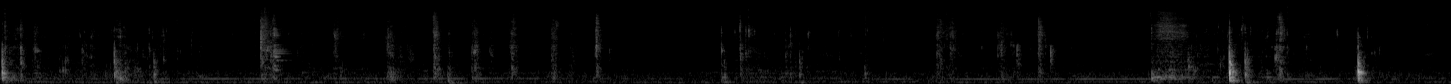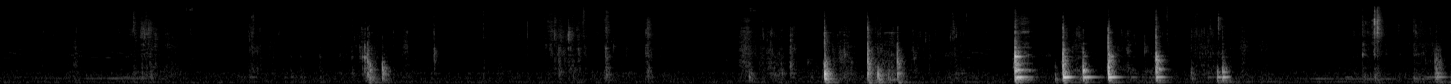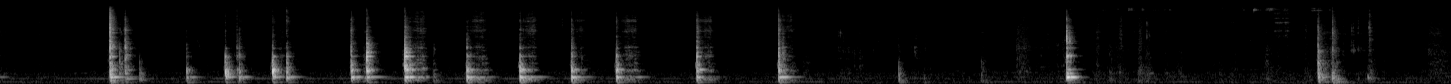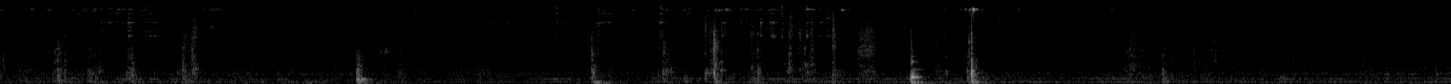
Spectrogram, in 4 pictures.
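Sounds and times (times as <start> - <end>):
metal ladle knocking on pots: 24.7 - 25.8.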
